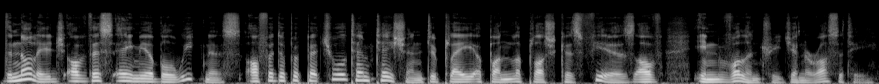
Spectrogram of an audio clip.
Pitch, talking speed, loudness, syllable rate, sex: 130 Hz, 125 wpm, -17 LUFS, 4.8 syllables/s, male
